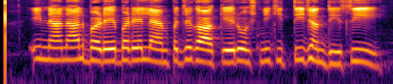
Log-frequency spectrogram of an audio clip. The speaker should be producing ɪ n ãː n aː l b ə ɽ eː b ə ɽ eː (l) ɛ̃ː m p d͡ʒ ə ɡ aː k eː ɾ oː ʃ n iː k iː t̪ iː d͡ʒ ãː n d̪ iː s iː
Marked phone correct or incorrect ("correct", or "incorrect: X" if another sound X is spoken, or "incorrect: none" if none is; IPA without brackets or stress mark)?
correct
